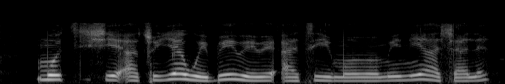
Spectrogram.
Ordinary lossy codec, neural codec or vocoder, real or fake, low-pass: Opus, 24 kbps; none; real; 7.2 kHz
